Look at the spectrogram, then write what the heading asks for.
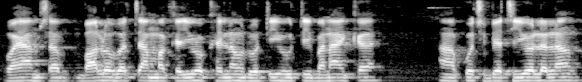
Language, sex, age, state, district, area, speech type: Maithili, male, 45-60, Bihar, Begusarai, rural, spontaneous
